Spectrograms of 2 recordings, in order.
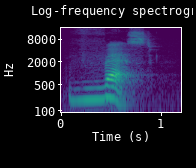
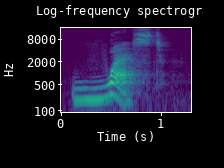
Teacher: So for example, when you say vest, make sure that it doesn't sound like west. So V is just the lower lip touching the upper teeth, vest. And W, west, we round our lips and the lower lip doesn't touch anywhere.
